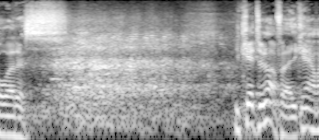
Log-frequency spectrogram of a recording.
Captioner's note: audience laughing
